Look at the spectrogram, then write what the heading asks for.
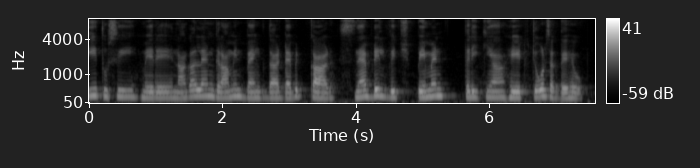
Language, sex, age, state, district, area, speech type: Punjabi, male, 18-30, Punjab, Gurdaspur, urban, read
